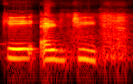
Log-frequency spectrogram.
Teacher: उसके बाद है जी velar, this sound is produce with the back of the tongue एंड the soft palate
